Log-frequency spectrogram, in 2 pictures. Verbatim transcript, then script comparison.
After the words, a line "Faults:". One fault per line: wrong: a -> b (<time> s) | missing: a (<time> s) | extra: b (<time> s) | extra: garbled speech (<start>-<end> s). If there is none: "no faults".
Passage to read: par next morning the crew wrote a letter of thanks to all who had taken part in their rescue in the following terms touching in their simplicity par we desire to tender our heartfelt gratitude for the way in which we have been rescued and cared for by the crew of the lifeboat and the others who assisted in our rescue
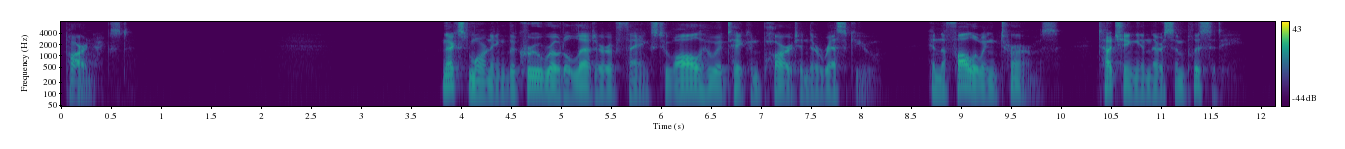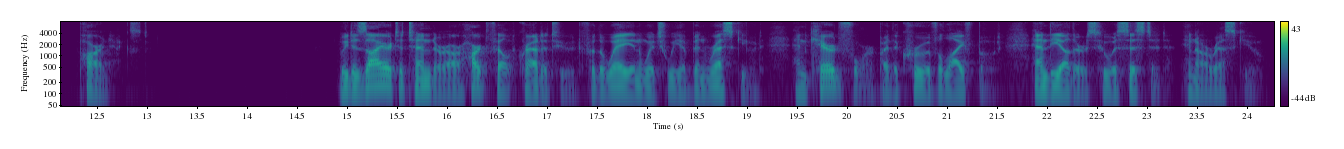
par next next morning the crew wrote a letter of thanks to all who had taken part in their rescue in the following terms touching in their simplicity par next we desire to tender our heartfelt gratitude for the way in which we have been rescued and cared for by the crew of the lifeboat and the others who assisted in our rescue
Faults:
extra: next (3.8 s)
extra: next (12.6 s)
